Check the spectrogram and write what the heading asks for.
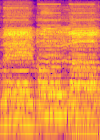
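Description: A small men's church choir singing a chant-like liturgical setting, holding long notes and moving between them.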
